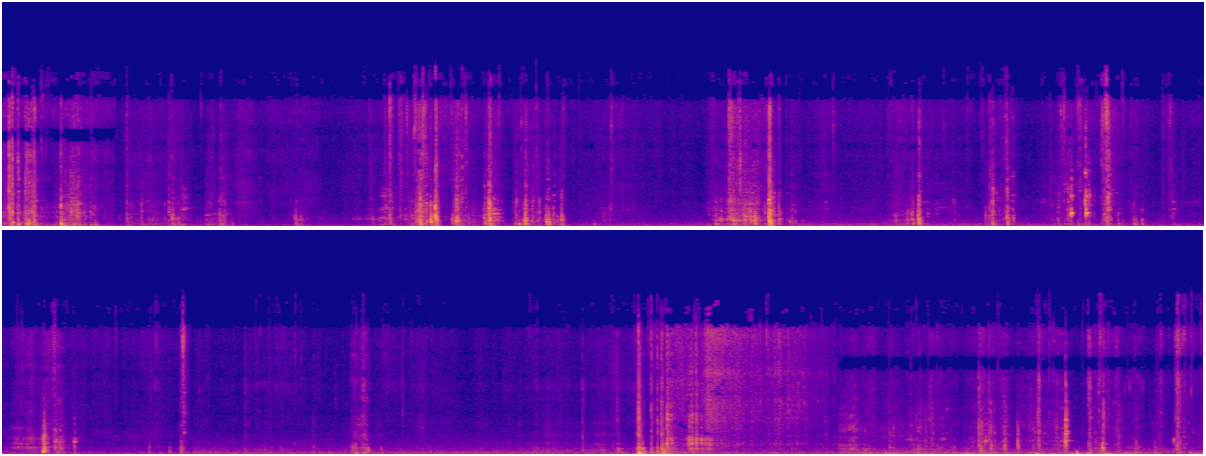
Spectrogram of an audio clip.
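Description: Large stones being set down and shifted on a floor of gravel and broken clay roof tiles: scattered knocks, scrapes and clinks of rock on tile shards, in bursts a few seconds apart.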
